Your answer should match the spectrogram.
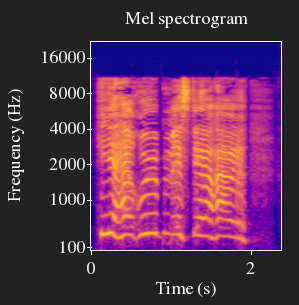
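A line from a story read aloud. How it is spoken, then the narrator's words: Called out. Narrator (German): rief Sasu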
